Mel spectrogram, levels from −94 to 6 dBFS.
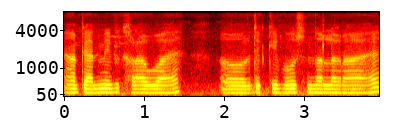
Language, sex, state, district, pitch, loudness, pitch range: Hindi, male, Bihar, Kishanganj, 130 Hz, -17 LUFS, 130-140 Hz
